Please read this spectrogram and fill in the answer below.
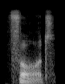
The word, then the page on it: fort: British English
